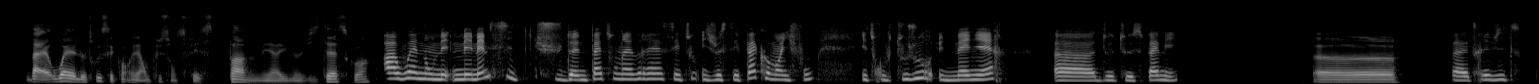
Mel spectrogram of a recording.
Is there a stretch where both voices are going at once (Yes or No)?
No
